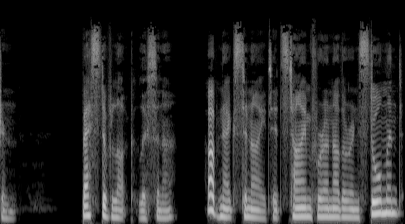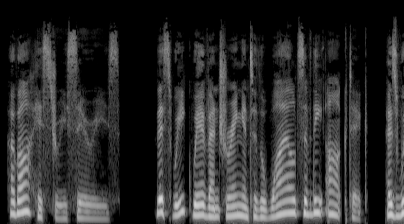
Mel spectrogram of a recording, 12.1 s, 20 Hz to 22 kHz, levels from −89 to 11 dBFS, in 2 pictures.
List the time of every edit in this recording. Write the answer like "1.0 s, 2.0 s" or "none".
3.0 s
